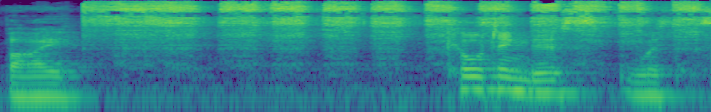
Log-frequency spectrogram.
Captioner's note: spraying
